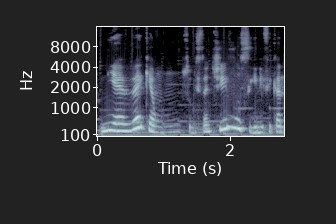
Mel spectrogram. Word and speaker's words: nieve: e particularidade de pronúncia aí é a letra E, que também é fechada, né? Nieve, e a letra V com leve som de B. Nieve, nieve. E muito cuidado com o I de nieve, ele tem que aparecer na pronúncia. Então temos que falar nieve.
